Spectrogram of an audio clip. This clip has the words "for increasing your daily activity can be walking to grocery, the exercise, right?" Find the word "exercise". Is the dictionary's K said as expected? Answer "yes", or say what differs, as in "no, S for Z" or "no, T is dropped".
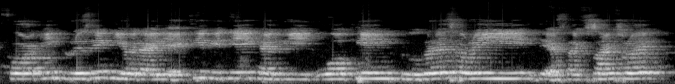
no, K is dropped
